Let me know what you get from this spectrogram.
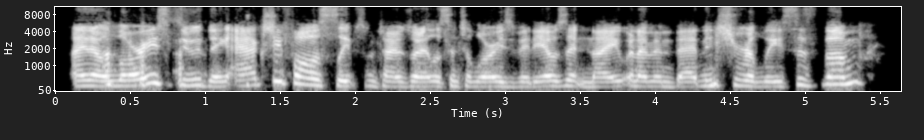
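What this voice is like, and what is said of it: Rhode Island accent. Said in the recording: “I love your accent ... isn't ... accent amazing? ... It's a little, it's a little Rhode Island Cranstonian accent.”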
